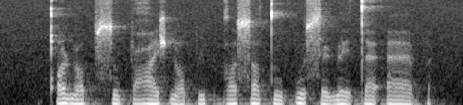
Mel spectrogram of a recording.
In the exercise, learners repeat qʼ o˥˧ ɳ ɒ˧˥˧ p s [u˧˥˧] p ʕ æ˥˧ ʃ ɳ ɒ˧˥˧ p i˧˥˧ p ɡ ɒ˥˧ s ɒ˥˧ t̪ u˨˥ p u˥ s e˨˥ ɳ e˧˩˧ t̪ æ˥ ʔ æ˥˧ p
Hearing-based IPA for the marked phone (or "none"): u˧˥˧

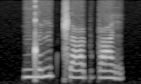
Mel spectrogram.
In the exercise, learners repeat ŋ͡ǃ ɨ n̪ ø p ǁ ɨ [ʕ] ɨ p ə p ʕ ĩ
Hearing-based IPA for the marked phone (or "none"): ʕ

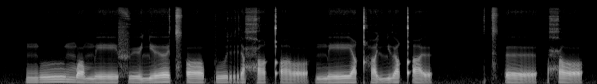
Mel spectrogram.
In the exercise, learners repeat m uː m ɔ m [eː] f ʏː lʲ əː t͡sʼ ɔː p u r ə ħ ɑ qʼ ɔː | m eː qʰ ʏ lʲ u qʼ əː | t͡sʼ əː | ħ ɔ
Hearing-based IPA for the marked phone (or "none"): eː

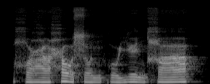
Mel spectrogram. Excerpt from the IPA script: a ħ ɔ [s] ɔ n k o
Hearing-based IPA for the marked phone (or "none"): s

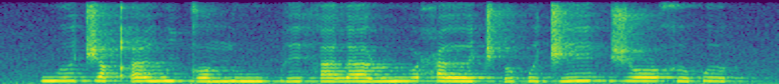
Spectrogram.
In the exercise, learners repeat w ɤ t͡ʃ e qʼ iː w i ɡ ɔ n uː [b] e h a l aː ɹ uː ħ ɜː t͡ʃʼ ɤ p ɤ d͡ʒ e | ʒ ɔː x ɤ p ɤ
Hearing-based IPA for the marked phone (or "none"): b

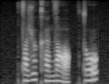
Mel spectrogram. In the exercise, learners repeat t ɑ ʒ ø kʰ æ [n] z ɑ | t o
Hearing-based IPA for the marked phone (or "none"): n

